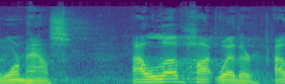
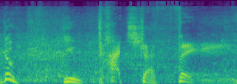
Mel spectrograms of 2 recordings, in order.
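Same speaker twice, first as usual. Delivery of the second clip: slow deadpan; 2 semitones lower, much slower than usual. Retold or imitated. His reply to wife.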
